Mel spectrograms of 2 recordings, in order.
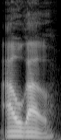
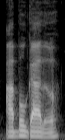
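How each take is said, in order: First: The b sound is dropped completely. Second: The b is a full stopped consonant.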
